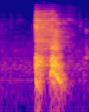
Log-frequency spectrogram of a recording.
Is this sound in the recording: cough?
yes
